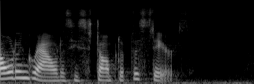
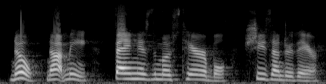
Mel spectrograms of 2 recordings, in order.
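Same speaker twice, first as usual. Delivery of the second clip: loud, quick, nervous beast; 7 dB louder, faster than usual. A narrator's reading. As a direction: blurt it out fast. Scared beast points elsewhere.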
